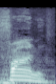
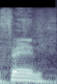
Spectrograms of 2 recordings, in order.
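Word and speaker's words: Fani: The way she pronounces it, Fonnie. But most people just call her Fanny.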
